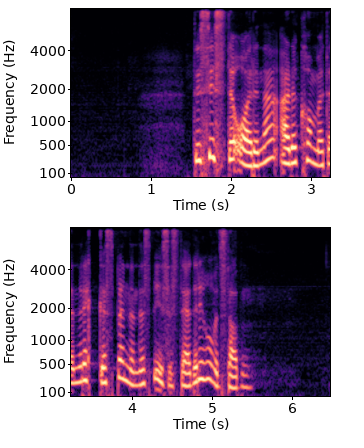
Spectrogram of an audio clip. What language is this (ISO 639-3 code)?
nor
